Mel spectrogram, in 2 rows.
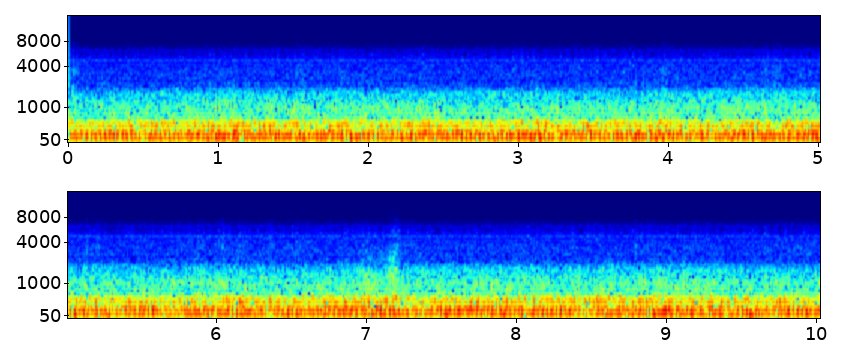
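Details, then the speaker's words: Airbus A320 cabin about 15 minutes after takeoff from Madrid: steady deep droning hum with low throbbing beat as one engine vibrates, resonating the airframe while cockpit parameters stay normal; abnormal vibration resonance, cause unknown. "en principio es una vibración que produce resonancia dentro el avión pero en la cabina de vuelo todos los parámetros son normales"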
